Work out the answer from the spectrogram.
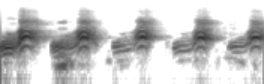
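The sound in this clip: A person's voice imitates a dog barking, giving five short, evenly spaced yelping barks in a steady rhythm. The barks are fairly loud, bright and alone.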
